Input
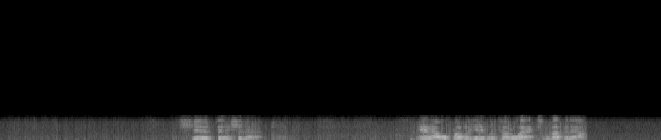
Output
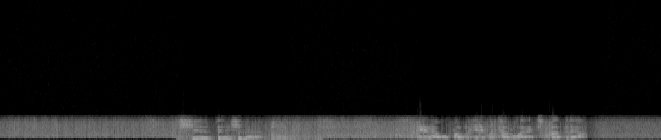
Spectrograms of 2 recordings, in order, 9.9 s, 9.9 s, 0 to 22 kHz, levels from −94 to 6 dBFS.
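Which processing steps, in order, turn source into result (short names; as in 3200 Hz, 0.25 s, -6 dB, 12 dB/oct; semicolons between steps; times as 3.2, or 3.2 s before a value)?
steep high-pass 600 Hz 72 dB/oct, from 2.65 s 200 Hz, from 4.84 s 480 Hz; compressor 10:1, threshold -48 dBFS, peak gain reduction 23.5 dB; gain +14 dB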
